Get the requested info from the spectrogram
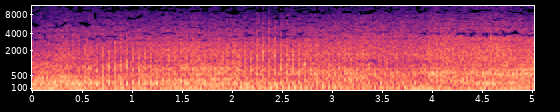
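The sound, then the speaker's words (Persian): A loud, steady rotor drone with a rapid rhythmic chop fills the whole stretch, from multiple helicopters flying overhead in the sky over Kabul on 15 August 2021, with no voices. “هلیکوپترهای متعدد در فضای کابل در حرکت هستند و گمان می رود که دیپلمات های سفارتخانه های مختلف و نیروهای خارجی را به میدان هوایی کابل منتقل می کنند.”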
